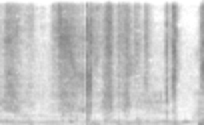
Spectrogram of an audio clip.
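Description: Faint handling of Pokémon trading cards: soft rustle and light clicks as cards are slid through the hand, with a faint steady tone underneath.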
